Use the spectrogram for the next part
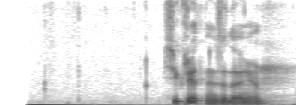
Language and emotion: Russian, neutral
